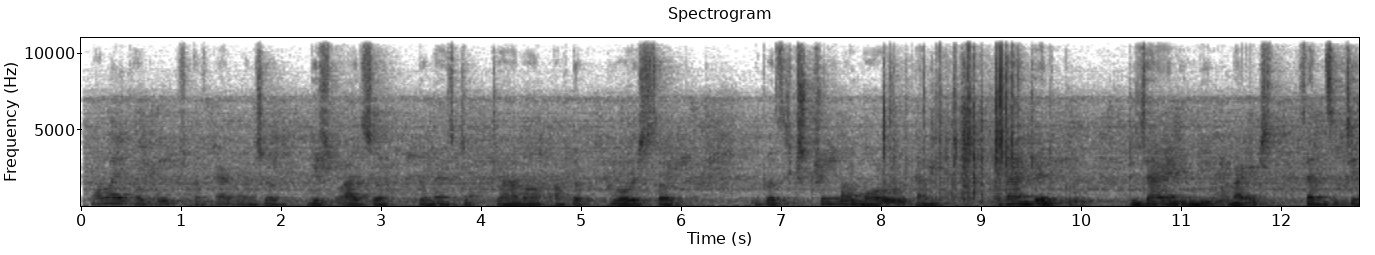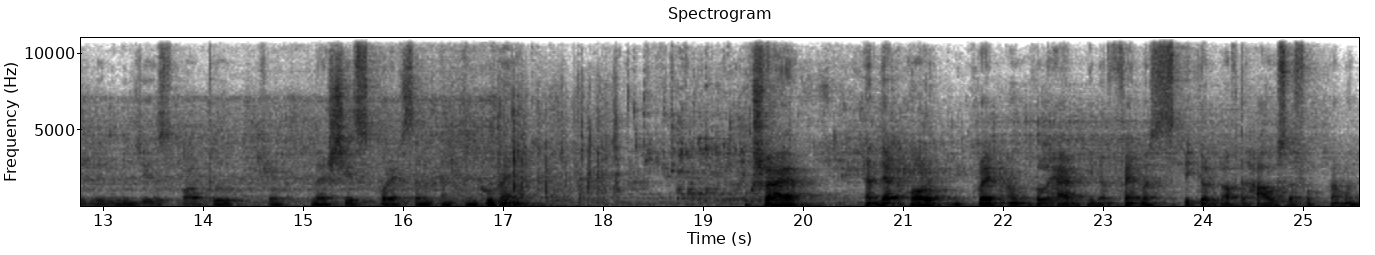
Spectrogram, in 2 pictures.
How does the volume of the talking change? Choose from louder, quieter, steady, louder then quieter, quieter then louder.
louder.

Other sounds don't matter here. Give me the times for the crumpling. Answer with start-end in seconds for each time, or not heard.
8.0-9.4, 16.4-18.2.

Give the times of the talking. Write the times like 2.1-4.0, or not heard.
0.1-17.4, 19.4-25.5.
